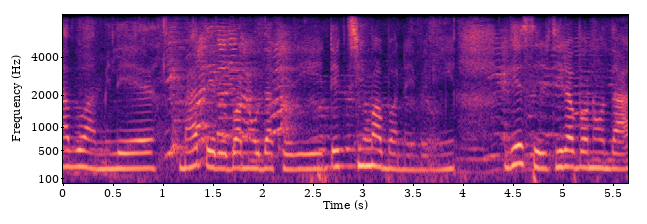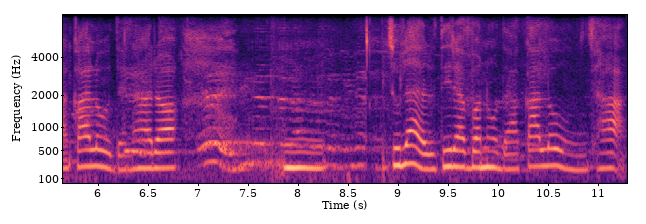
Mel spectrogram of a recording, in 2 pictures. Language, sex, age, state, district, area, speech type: Nepali, female, 18-30, West Bengal, Alipurduar, urban, spontaneous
